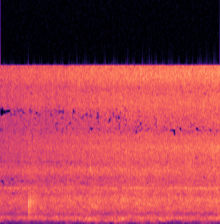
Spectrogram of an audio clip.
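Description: Steady rushing hiss of water spraying from a demonstration kitchen shower head into a plastic tub, with faint indistinct voices.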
